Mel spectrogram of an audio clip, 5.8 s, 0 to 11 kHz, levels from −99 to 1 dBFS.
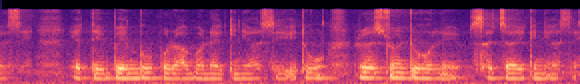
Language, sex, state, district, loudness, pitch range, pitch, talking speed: Nagamese, female, Nagaland, Dimapur, -18 LUFS, 155-170 Hz, 160 Hz, 135 wpm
